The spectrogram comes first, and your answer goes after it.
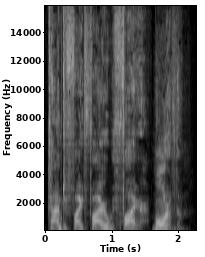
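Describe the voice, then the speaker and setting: An actor playing Captain America, a heroic and determined American soldier, delivering terse, earnest video game lines. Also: male voice, lowish voice, huge pitch swings, normal speed, breathy edge, no room sound, clean studio sound, full character voice. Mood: focused, determined.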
